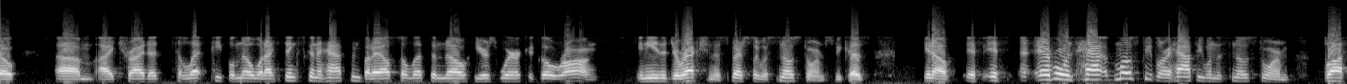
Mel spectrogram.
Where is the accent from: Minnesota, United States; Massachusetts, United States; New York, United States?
Massachusetts, United States; Eastern; I grew up in Eastern Mass, and I grew up in the blizzard of 78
